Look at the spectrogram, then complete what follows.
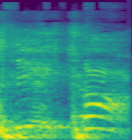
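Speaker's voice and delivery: exasperated, high, angry yell. Retelling how she yelled a command into the tv remote, imitating her yelling. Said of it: "yelling into the remote".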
